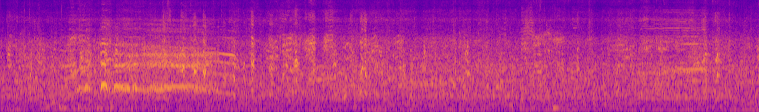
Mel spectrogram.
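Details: A crowd of chickens on a farm, one clear, drawn-out harmonic call rising and falling early on, then many softer overlapping clucks and a steady background roar of the flock.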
